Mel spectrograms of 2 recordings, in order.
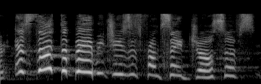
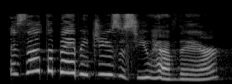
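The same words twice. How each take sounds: First: High, loud disbelieving question; a mother who can't believe her eyes; higher, louder shocked question; astonished mother. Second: Put-on high, loud child's question; a small boy amazed at his sister; higher, louder child's question; little boy asking. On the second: Pat asks his sister. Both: A narrator's reading.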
